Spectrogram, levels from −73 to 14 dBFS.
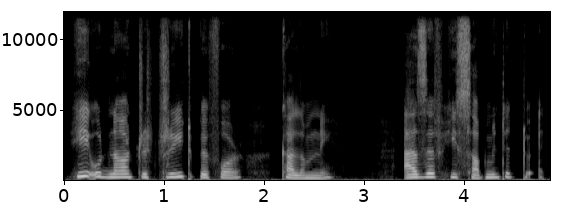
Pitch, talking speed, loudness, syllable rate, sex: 225 Hz, 150 wpm, -18 LUFS, 5.2 syllables/s, female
